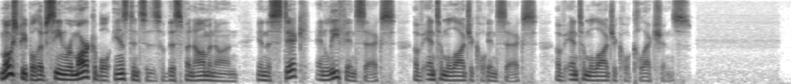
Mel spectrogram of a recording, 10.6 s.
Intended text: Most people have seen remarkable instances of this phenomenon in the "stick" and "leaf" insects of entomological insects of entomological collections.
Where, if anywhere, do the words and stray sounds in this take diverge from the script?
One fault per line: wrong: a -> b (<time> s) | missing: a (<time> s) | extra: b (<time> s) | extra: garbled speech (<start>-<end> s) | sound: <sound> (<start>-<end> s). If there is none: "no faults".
no faults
